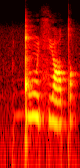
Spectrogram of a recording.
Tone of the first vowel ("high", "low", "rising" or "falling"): falling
